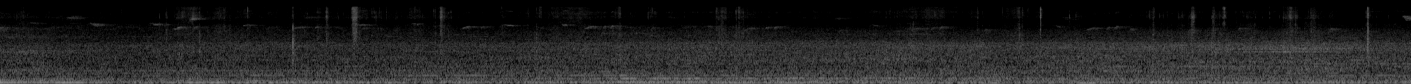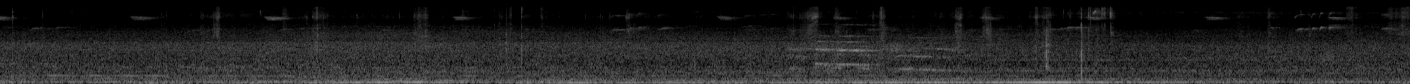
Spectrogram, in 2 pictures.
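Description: Steady background hum with faint, short, high chirps of small birds repeating about once a second. A brief falling call comes about three-quarters of the way through.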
